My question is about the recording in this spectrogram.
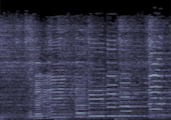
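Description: Student wind band playing, with saxophone among the wind instruments, over a low beat about every three quarters of a second.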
